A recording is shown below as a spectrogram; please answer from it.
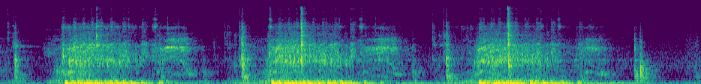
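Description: A Polaris engine cranks over and over without catching, three loud rhythmic whirring bursts of several seconds each with short pauses between, recorded close up in cold conditions.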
